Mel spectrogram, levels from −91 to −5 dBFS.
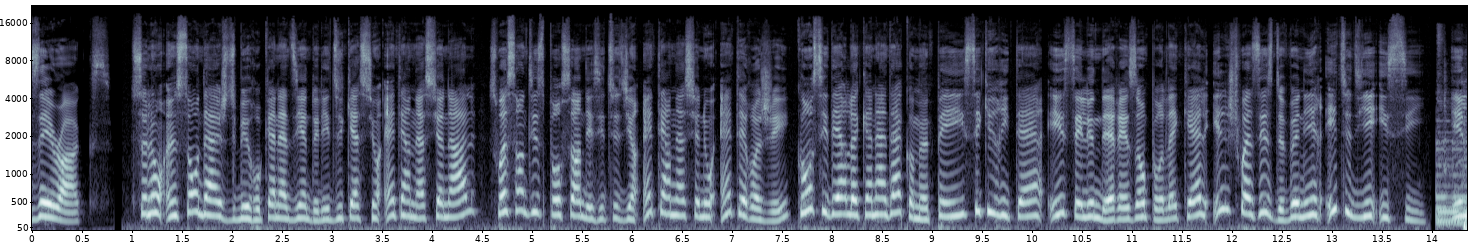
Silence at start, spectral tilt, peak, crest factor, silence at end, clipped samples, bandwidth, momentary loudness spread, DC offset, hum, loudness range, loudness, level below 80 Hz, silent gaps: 0 s; -4 dB/octave; -4 dBFS; 18 dB; 0 s; under 0.1%; 18 kHz; 6 LU; under 0.1%; none; 2 LU; -22 LUFS; -46 dBFS; 0.81-0.89 s, 13.99-14.03 s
